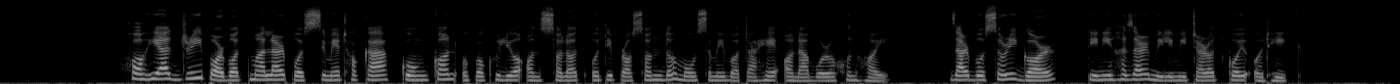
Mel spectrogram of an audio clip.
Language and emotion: Assamese, neutral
